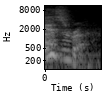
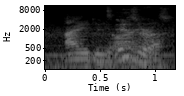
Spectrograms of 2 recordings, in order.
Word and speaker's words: Idris: Isra. That's how you say it? It's Isra Elba. But the way you spell it is so weird. I-D... It's not American. I-R-I-S. Wait, that's I-D-R-I-S.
